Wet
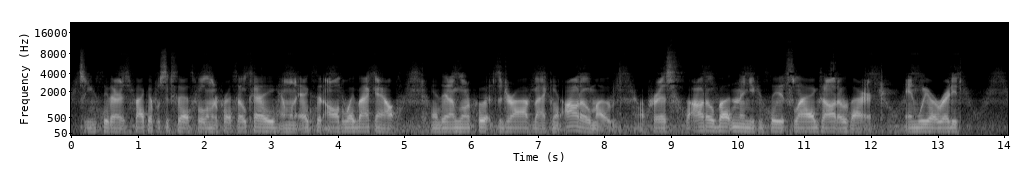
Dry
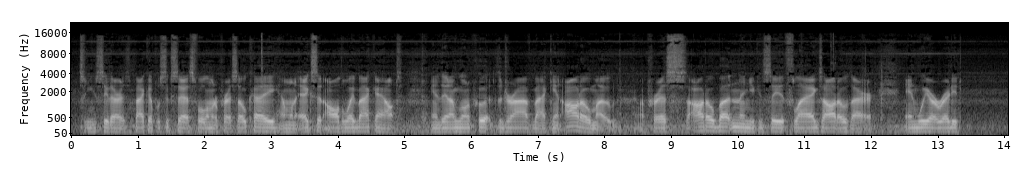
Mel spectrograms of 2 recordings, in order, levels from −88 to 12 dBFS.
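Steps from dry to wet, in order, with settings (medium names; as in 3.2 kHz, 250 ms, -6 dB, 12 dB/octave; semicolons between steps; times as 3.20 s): LFO low-pass sine 1.6 Hz 720–3800 Hz; trim -7.5 dB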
